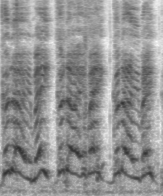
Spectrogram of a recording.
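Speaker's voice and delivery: high squeaky Australian dog voice; dog saying good day mate. Acted. Dog trying to warn his owner, high yappy voice. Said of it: "And he's like".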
